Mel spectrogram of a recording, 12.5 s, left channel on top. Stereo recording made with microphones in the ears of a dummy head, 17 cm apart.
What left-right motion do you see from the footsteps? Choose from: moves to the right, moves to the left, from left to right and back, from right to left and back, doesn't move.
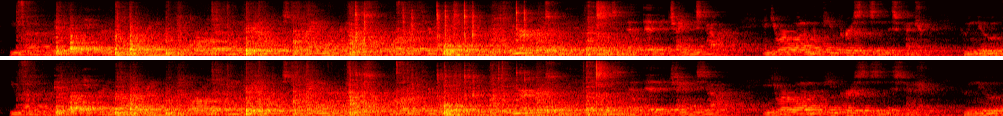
moves to the right.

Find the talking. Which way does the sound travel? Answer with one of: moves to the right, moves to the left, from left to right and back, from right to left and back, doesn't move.
moves to the left.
